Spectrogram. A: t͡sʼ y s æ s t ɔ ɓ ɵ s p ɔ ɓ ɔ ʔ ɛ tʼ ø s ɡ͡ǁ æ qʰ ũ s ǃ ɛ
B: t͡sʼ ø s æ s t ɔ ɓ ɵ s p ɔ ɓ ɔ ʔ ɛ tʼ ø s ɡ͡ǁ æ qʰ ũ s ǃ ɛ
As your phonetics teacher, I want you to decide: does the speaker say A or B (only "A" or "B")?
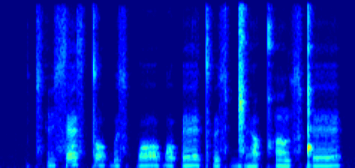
A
